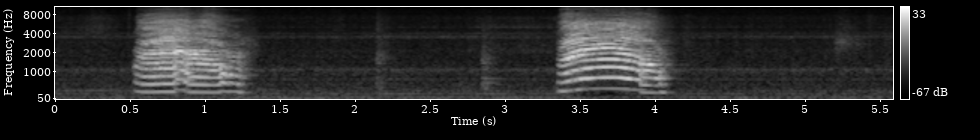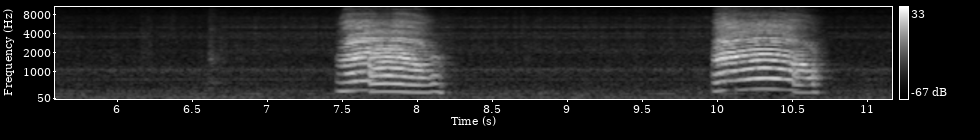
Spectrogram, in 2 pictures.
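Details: A Siamese cat, left alone behind a door when its owner goes downstairs, gives loud, drawn-out meows, each under a second, spaced a few seconds apart.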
